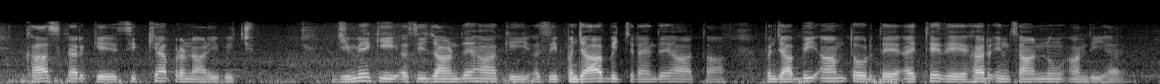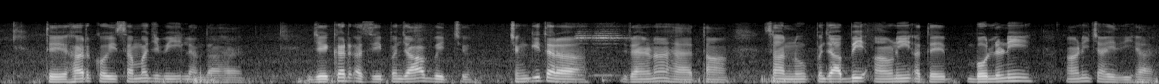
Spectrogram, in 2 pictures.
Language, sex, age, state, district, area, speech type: Punjabi, male, 18-30, Punjab, Rupnagar, urban, spontaneous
